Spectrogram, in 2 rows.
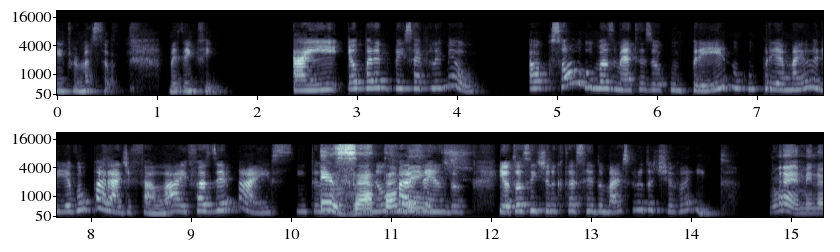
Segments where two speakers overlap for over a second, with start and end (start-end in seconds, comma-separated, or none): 10.4-11.7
